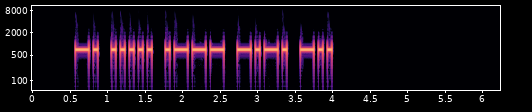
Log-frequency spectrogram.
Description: Morse code, heard as a keyed tone, about 20 wpm, 700 Hz. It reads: N5JCD
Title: USA Call Signs - 5 Characters - Repeated 2x - 20wpm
